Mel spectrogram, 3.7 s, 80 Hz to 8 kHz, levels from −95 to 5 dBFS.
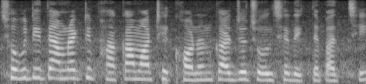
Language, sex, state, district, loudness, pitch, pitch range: Bengali, female, West Bengal, North 24 Parganas, -16 LUFS, 255 Hz, 240-290 Hz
